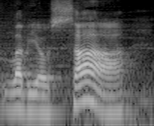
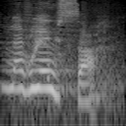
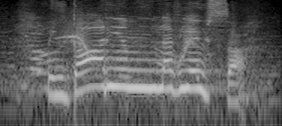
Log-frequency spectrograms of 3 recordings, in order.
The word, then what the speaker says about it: Leviosa: saying when guardium leviosa you should not pronounce leviosa with an open ah sound at the end but rather with a schwa sound so instead of saying leviosa you should say leviosa this is really useful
